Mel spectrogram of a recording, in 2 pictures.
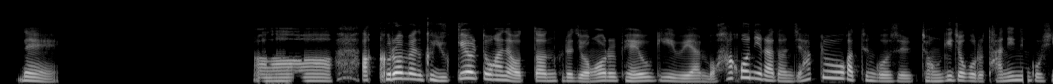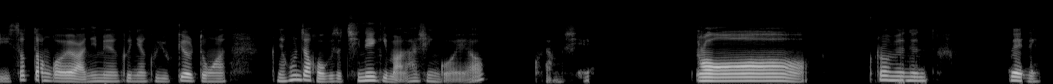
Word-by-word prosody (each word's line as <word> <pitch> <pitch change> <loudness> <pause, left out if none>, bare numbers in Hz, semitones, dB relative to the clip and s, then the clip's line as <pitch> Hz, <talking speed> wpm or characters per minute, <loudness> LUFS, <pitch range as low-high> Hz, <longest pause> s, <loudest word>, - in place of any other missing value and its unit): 네. 170 - -1 1.9
아. 160 0 -1 0.3
아 205 - +5
그러면은 250 -2 +7
그 215 -2 -1
6 170 -1 -5
개월 290 +1 +6
동안에 225 -7 +2
어떤 165 +4 0
그래도 160 -2 -4
영어를 175 +6 +2
배우기 170 -1 -1
위한 140 -1 -2
뭐 - - -5
학원이라든지 250 - 0
학교 290 +3 -1
같은 195 -4 -1
곳을 150 -2 -4
정기적으로 165 0 -2
다니는 180 +7 -3
곳이 160 -2 -8
있었던 200 +3 -5
거예요 140 -2 +1
아니면 140 +4 -6
그냥 140 -1 -9
그 145 - -13
6 135 - -14
개월 170 -3 0
동안 135 -2 -6 0.4
그냥 155 +3 -9
혼자 210 -1 +1
거기서 135 -3 -5
지내기만 170 -3 -3
하신 150 -3 -10
거예요 70 - -8 0.5
그 - - -25
당시에? - - -20 1.1
아 170 -2 +6 0.6
그러면은 190 -4 -2 0.8
네네. 160 -8 +1
165 Hz, 260 characters per minute, -25 LUFS, 145-190 Hz, 1.9 s, 그러면은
